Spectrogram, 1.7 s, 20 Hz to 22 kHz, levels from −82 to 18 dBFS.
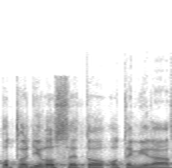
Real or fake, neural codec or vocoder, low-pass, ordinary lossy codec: real; none; 14.4 kHz; Opus, 24 kbps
